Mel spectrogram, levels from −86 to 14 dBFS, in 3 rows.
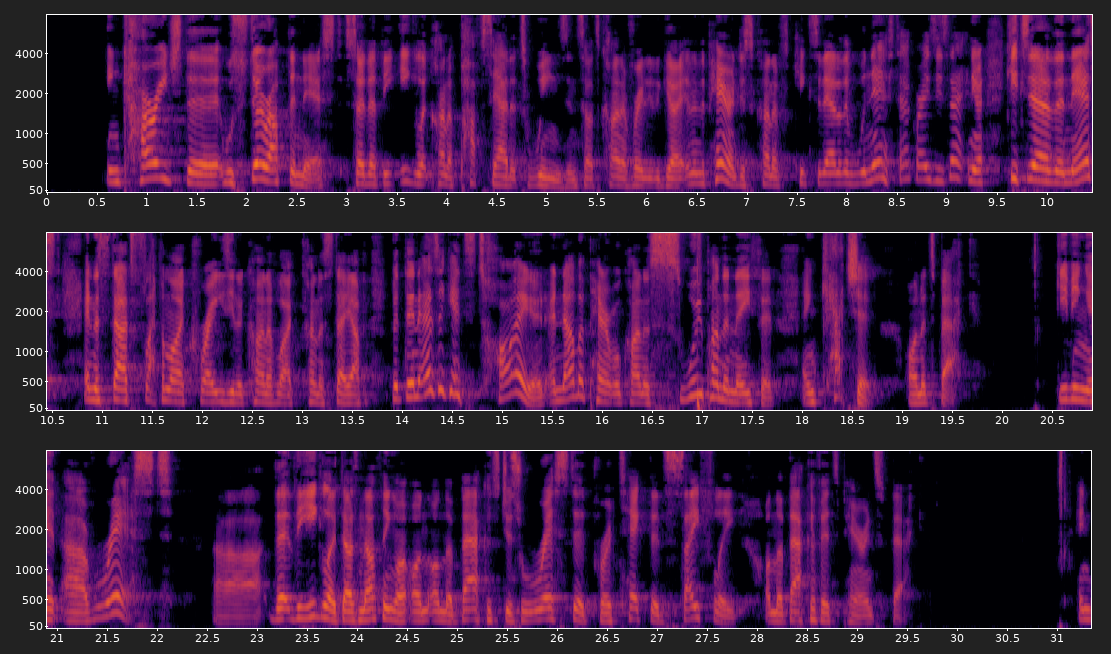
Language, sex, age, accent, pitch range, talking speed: English, male, 20-39, Australian, 135-180 Hz, 215 wpm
